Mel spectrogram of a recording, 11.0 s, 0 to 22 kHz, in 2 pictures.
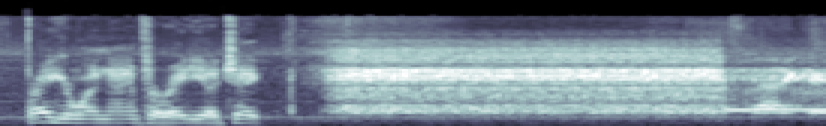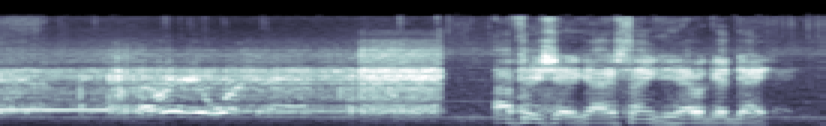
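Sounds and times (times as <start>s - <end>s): distant voices over radio: 1.5s - 10.9s
radio static: 2.0s - 10.8s.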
